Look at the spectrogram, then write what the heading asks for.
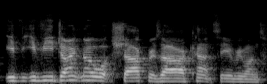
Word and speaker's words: chakra: The Sanskrit word chakra, pronounced chakra, means wheel, which refers to the spinning energy in each of the 7 chakras.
